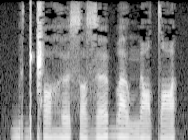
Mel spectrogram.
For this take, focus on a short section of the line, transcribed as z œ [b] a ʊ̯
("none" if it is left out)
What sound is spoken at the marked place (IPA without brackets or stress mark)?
b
